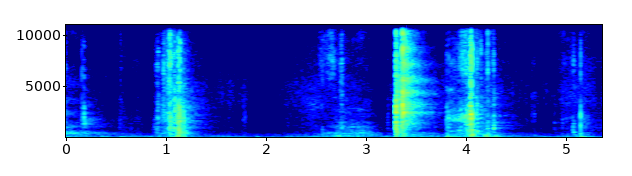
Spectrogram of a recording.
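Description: Cards are laid down on a table with light taps.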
